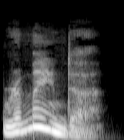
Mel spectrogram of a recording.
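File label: "remainder", British English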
